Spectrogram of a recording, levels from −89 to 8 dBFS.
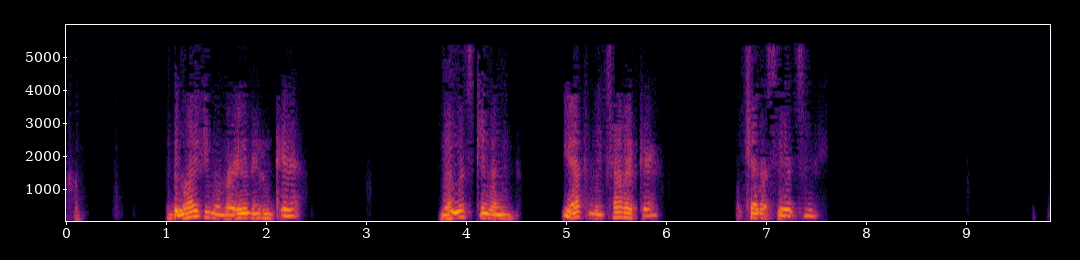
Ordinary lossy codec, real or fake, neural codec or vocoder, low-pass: MP3, 24 kbps; fake; codec, 16 kHz, 0.5 kbps, FreqCodec, smaller model; 5.4 kHz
